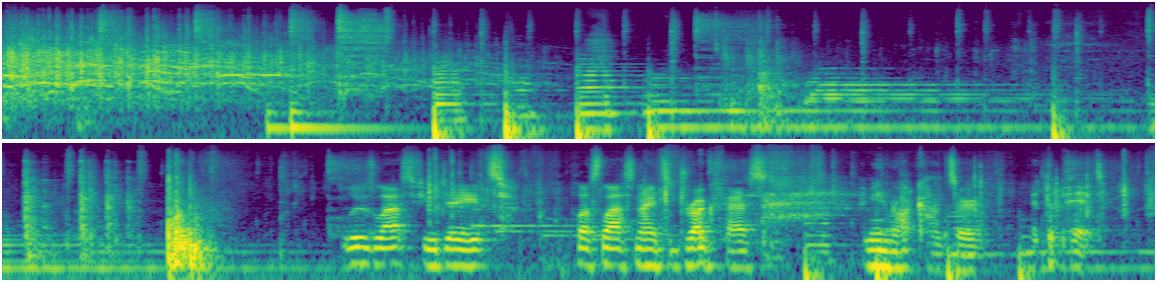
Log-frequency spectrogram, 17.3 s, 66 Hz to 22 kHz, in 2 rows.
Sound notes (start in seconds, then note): 0.9 groovy upbeat music; 5.5 door clicks open; 5.5 groovy upbeat music; 8.8 door clicks shut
